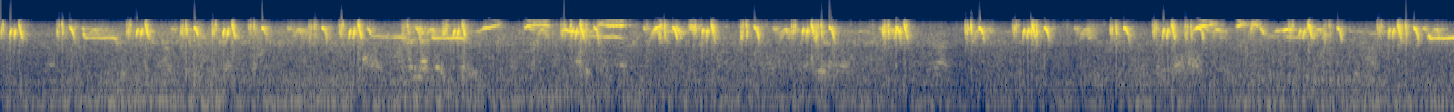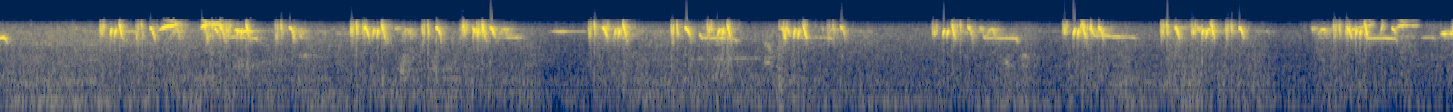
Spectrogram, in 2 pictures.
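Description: Caged songbirds singing in a contest, quick runs of high chirps and trills one after another almost without a break, over a faint low background hum.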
